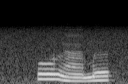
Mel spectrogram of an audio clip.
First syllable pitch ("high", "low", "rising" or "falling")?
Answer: high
